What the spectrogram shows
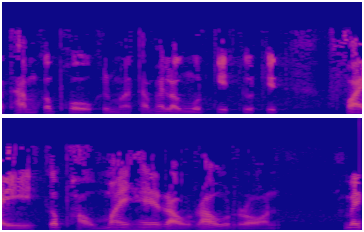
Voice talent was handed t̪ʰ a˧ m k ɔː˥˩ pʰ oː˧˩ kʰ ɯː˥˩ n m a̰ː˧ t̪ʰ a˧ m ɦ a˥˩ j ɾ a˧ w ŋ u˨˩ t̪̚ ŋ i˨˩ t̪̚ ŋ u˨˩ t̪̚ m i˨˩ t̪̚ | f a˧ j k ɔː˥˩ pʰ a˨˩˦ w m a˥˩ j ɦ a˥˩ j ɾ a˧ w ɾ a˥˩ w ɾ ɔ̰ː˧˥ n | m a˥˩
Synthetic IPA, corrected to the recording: t̪ʰ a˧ m k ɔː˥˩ pʰ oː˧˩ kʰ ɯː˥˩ n m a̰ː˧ t̪ʰ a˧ m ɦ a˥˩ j ɾ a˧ w ŋ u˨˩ t̪̚ ŋ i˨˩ t̪̚ ŋ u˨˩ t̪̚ ŋ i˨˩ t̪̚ | f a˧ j k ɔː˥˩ pʰ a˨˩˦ w m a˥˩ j ɦ a˥˩ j ɾ a˧ w ɾ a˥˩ w ɾ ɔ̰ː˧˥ n | m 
